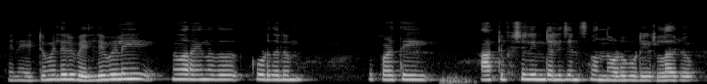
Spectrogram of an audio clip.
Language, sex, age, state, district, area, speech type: Malayalam, female, 30-45, Kerala, Palakkad, rural, spontaneous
